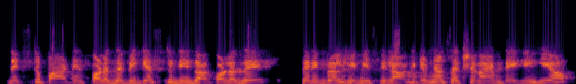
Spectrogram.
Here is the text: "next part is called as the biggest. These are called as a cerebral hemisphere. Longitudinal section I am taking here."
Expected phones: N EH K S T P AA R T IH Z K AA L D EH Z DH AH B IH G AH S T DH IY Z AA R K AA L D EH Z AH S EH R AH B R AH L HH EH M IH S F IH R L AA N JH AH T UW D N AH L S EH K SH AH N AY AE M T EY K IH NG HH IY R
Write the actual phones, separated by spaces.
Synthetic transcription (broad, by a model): N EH K S T P AA R T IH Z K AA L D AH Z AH B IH G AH S T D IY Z AA R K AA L AH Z AH S EH R AH B R AH L HH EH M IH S IH L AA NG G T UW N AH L S EH K SH AH N AY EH M T EY K IH NG HH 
